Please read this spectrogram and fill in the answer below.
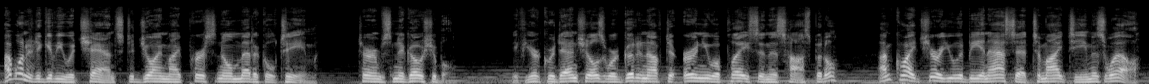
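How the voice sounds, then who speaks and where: A man's voice: mid-range voice, a little fast, darkish tone, soft background music, lightly acted. Man acting a pompous, wealthy recruiter. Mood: smoothly persuasive. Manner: formal, pompous. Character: smooth, arrogant wealthy man recruiting doctors, self-important. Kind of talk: audio drama acting.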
